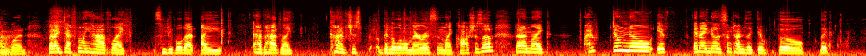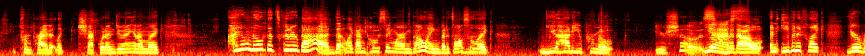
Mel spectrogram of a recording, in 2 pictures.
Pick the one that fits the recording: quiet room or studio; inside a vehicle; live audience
inside a vehicle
